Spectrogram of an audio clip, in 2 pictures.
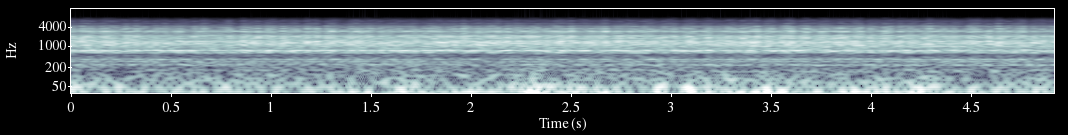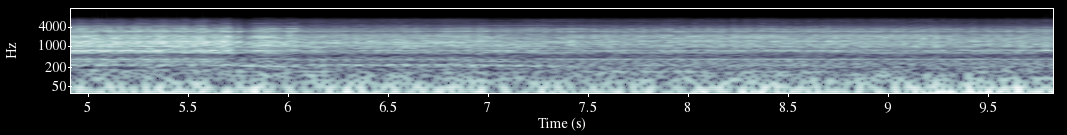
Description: Excess noise produced by the dog-bone type motor-shaft couplers was encountered.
